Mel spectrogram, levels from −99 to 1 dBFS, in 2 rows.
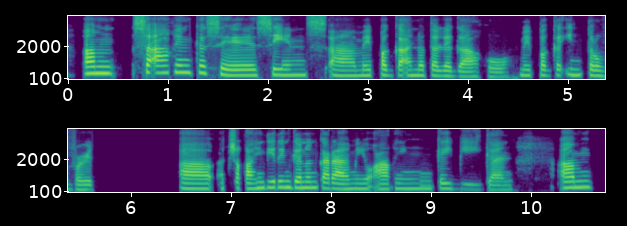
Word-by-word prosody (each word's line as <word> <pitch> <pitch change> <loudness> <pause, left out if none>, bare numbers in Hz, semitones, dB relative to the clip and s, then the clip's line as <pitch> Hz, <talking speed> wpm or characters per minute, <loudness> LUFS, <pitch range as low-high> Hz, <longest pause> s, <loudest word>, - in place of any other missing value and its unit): Um, 280 0 +6 0.2
sa 305 -1 +6
akin 310 -1 -2
kasi, 215 -8 +1
since, 220 0 -1
ah, 200 -1 +1
may 205 +1 -3
pagkaano 210 -1 +1
talaga 190 -4 0
ako, 165 -1 -10
may 210 -1 -4
pagka-introvert. 205 -5 -4 0.8
Ah, 195 -1 +3
at 210 - -13
saka 205 -2 +2
hindi 235 +2 -2
rin 245 0 -1
gano'n 235 0 -1
karami 195 -2 +3
'yong - - -6
aking 195 +1 -1 0.3
kaibigan. 170 -4 -8 0.5
Um, 240 +2 +3
210 Hz, 130 wpm, -20 LUFS, 195-230 Hz, 0.8 s, Um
